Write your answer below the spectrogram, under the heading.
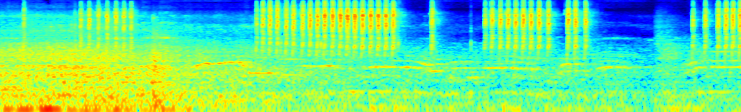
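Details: Eurasian tree sparrow, tame and constantly calling, gives harsh rapid-fire chatters: bursts of fast dry ticks in short strings separated by pauses, over soft low humming and faint whistles.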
